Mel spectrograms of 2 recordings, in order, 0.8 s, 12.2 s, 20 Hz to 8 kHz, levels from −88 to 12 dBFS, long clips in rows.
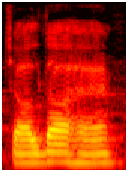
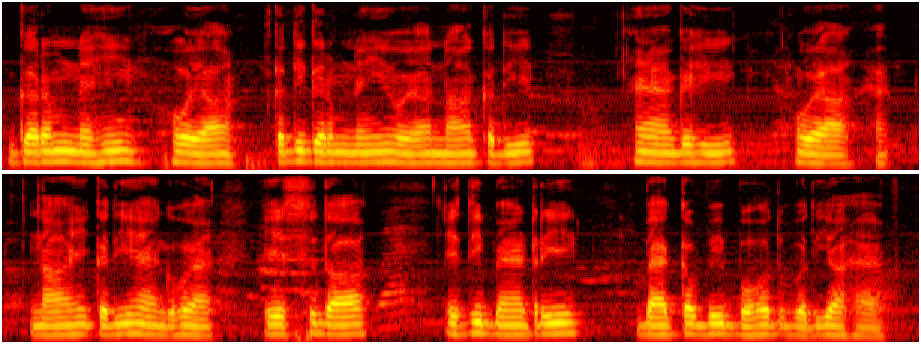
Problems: none marked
